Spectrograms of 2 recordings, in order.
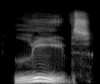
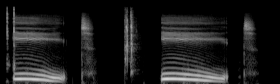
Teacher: Longer, clearer, with a slight smile. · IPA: /iː/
